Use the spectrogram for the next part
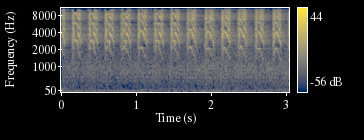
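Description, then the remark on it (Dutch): A rose-ringed parakeet, a bird heard in Amsterdam parks in the Netherlands, squawks in a rapid, steady series of harsh, shrill calls, about four per second, loud with no other sounds around it. “Als je wel eens een Amsterdams park hebt bezocht, komt dit geluidje waarschijnlijk bekend voor.”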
